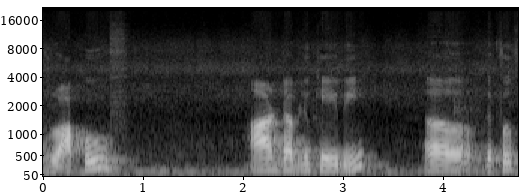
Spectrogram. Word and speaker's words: RWKV: It's the first lecture and uh I'm going to bring your attention to this very interesting model called you know it's pronounced rau rw kv uh the full form being receptance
